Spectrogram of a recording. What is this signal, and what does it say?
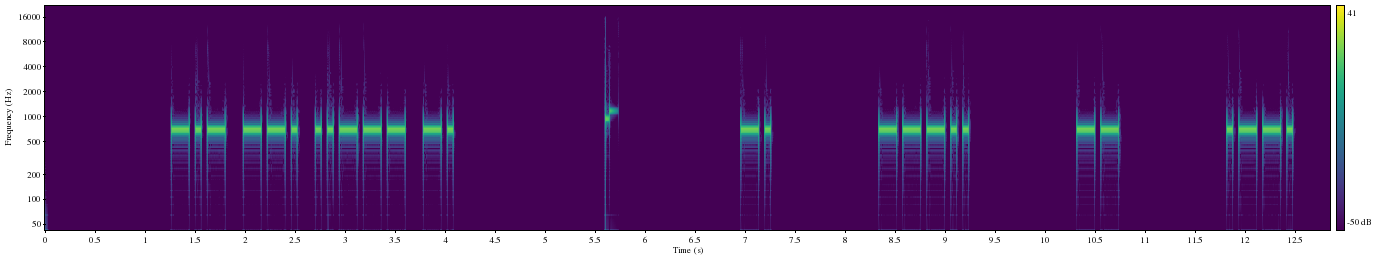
Morse code, heard as a keyed tone, about 20 wpm, spaced as for 10 wpm, 700 Hz. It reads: KG2N N8MP
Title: USA Call Signs - 4 Characters - 6x Character Spacing - 20wpm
